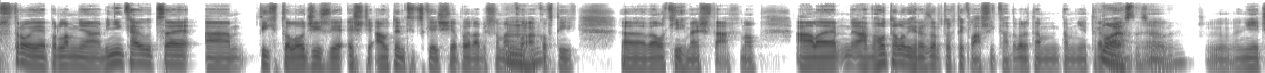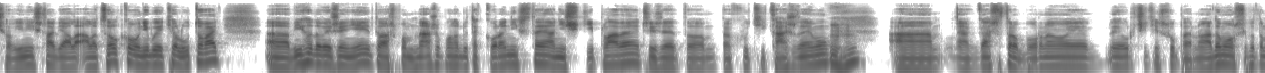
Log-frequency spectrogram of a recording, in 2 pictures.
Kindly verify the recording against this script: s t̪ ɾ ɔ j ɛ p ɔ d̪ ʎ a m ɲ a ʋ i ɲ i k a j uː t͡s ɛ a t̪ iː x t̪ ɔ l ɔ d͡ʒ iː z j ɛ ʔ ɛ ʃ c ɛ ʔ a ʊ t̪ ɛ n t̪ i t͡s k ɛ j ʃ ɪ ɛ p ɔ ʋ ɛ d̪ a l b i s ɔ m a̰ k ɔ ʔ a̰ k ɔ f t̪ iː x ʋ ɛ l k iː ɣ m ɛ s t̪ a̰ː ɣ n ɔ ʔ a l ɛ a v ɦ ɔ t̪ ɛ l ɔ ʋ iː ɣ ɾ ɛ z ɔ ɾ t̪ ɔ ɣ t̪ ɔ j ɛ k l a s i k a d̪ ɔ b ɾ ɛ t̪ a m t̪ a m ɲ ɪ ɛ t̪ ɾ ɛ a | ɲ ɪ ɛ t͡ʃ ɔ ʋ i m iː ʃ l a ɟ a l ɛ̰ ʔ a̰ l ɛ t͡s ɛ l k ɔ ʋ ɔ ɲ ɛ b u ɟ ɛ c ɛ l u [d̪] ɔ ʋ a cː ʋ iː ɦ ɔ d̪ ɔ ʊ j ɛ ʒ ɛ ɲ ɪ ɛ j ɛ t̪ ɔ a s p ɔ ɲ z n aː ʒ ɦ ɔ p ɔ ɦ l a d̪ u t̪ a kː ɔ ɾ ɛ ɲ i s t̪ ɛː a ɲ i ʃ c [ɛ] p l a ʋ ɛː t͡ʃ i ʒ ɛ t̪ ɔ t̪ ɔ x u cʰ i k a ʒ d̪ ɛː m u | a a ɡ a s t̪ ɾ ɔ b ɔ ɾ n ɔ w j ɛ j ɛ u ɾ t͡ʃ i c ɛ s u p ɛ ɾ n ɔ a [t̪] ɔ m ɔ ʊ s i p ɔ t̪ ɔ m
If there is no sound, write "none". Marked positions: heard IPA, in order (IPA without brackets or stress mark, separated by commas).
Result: t̪, i, d̪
